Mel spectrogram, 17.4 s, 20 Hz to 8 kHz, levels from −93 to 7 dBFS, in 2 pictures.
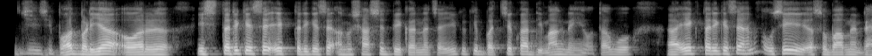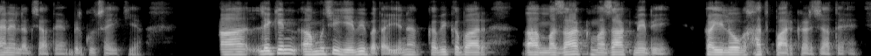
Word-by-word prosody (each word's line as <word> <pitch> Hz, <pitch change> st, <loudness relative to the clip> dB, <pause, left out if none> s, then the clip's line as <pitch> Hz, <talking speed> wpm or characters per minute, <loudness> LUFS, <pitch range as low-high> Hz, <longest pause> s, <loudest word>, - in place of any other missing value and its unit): जी, 85 Hz, +1 st, -10 dB
जी। -, -, -10 dB
बहुत 145 Hz, -, +5 dB
बढ़िया 145 Hz, +3 st, +7 dB
और 125 Hz, +2 st, +5 dB, 0.5 s
इस 150 Hz, 0 st, -1 dB
तरीक़े 165 Hz, 0 st, +6 dB
से 170 Hz, +2 st, +3 dB
एक 155 Hz, 0 st, 0 dB
तरीक़े 145 Hz, -1 st, +2 dB
से 135 Hz, -, +1 dB
अनुशासित 130 Hz, +2 st, -2 dB
भी 135 Hz, -, +1 dB
करना 120 Hz, 0 st, -2 dB
चाहिए 120 Hz, +2 st, -5 dB
क्योंकि 150 Hz, +1 st, -6 dB
बच्चे 150 Hz, +1 st, -2 dB
का 145 Hz, -, +4 dB
दिमाग़ 120 Hz, +1 st, -2 dB
नहीं 115 Hz, -3 st, -7 dB
होता 105 Hz, +5 st, -7 dB
वो 125 Hz, 0 st, -3 dB, 0.4 s
अ, 130 Hz, -, +4 dB
एक 160 Hz, +4 st, +3 dB
तरीक़े 160 Hz, -1 st, +4 dB
से 160 Hz, +4 st, +1 dB
है 170 Hz, -, +2 dB
ना 200 Hz, -, -7 dB
उसी 155 Hz, -2 st, +3 dB
स्वभाव 125 Hz, 0 st, -1 dB
में 130 Hz, -3 st, -3 dB
बहने 115 Hz, +1 st, -3 dB
लग 95 Hz, -2 st, -9 dB
जाते 80 Hz, 0 st, -10 dB
हैं, 80 Hz, -, -14 dB
बिल्कुल -, -, -12 dB
सही 90 Hz, -2 st, -10 dB
किया। -, -, -21 dB, 1.0 s
अ, -, -, -8 dB
लेकिन 180 Hz, +4 st, +1 dB
अ, 135 Hz, -, +1 dB
मुझे 150 Hz, +4 st, -2 dB
ये 120 Hz, -4 st, 0 dB
भी 150 Hz, +4 st, -1 dB
बताइए -, -, -6 dB
ना 130 Hz, +1 st, -6 dB, 0.2 s
कभी-कभार 120 Hz, -1 st, -2 dB, 0.4 s
अ, 120 Hz, +1 st, +3 dB
मज़ाक-मज़ाक 125 Hz, +1 st, -1 dB
में 115 Hz, 0 st, -2 dB
भी 85 Hz, -3 st, -9 dB, 0.4 s
कई 125 Hz, -1 st, +2 dB
लोग 120 Hz, -1 st, 0 dB
हद -, -, -4 dB
पार -, -, 0 dB
कर -, -, -5 dB
जाते -, -, -9 dB
हैं। 85 Hz, 0 st, -19 dB
130 Hz, 200 wpm, -19 LUFS, 120-150 Hz, 1.0 s, बढ़िया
